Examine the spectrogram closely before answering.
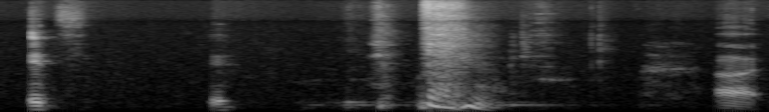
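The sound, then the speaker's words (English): A single loud, explosive sneeze comes amid breathy throat sounds and short vocal noises before and after it. “Just thinking about it gets me sneezing.”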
